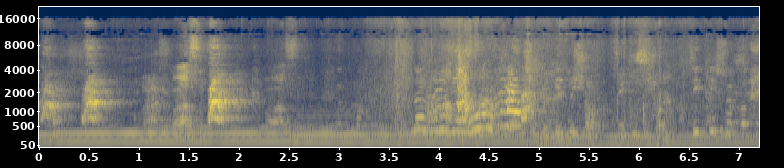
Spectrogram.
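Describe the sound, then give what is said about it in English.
Two dogs bark and yip in short, excited bursts, with a steady low droning tone running underneath throughout. “When we reached the top, they were all there to meet me, including their two very sweet dogs.”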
